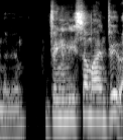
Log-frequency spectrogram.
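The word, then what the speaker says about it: Irn-Bru: Okay, so obviously, Iron Brew. Okay. – In Scotland, there's a drink called Iron Brew. It's spelled IRNBRU.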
